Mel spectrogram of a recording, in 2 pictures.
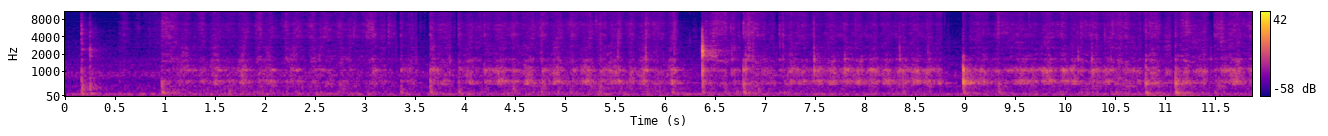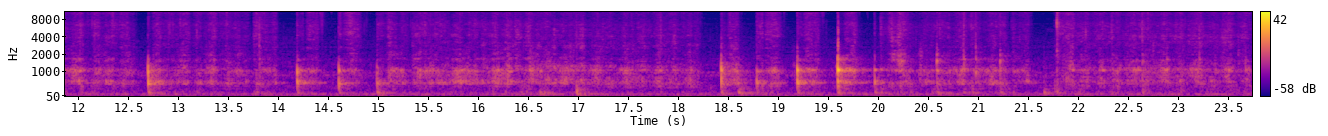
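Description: Melted butter sizzles in a saucepan.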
